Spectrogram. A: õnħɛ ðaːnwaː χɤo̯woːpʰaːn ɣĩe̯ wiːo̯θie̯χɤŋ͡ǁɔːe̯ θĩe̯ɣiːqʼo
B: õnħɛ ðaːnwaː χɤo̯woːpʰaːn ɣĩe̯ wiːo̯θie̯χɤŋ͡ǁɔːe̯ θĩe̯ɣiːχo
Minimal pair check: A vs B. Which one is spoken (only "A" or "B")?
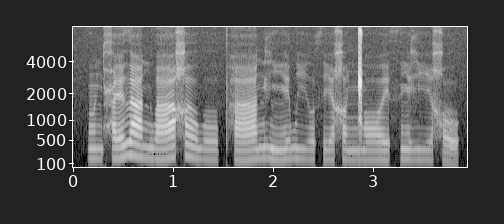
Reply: B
